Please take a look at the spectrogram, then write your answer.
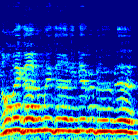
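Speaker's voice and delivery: mock frantic, high, loud, tearful panicked crying. Retelling how a man freaked out back at the hotel, imitating someone crying in panic. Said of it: "He is freaking out, crying, saying".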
